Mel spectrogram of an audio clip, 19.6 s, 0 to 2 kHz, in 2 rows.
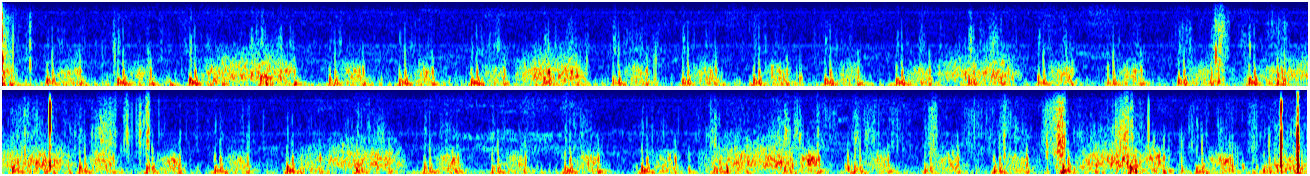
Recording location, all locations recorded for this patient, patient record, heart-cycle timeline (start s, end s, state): mitral valve (MV)
aortic valve (AV)+pulmonary valve (PV)+tricuspid valve (TV)+mitral valve (MV)
#Age: Child
#Sex: Female
#Height: 121.0 cm
#Weight: 28.5 kg
#Pregnancy status: False
#Murmur: Present
#Murmur locations: aortic valve (AV)+mitral valve (MV)+pulmonary valve (PV)+tricuspid valve (TV)
#Most audible location: pulmonary valve (PV)
#Systolic murmur timing: Holosystolic
#Systolic murmur shape: Plateau
#Systolic murmur grading: III/VI or higher
#Systolic murmur pitch: High
#Systolic murmur quality: Blowing
#Diastolic murmur timing: nan
#Diastolic murmur shape: nan
#Diastolic murmur grading: nan
#Diastolic murmur pitch: nan
#Diastolic murmur quality: nan
#Outcome: Abnormal
#Campaign: 2014 screening campaign
0.00	0.86	unannotated
0.86	1.00	S1
1.00	1.10	systole
1.10	1.18	S2
1.18	1.40	diastole
1.40	1.52	S1
1.52	1.60	systole
1.60	1.72	S2
1.72	1.92	diastole
1.92	2.06	S1
2.06	2.16	systole
2.16	2.26	S2
2.26	2.46	diastole
2.46	2.56	S1
2.56	2.66	systole
2.66	2.76	S2
2.76	2.98	diastole
2.98	3.10	S1
3.10	3.20	systole
3.20	3.30	S2
3.30	3.52	diastole
3.52	3.64	S1
3.64	3.74	systole
3.74	3.82	S2
3.82	4.02	diastole
4.02	4.16	S1
4.16	4.26	systole
4.26	4.38	S2
4.38	4.60	diastole
4.60	4.70	S1
4.70	4.80	systole
4.80	4.90	S2
4.90	5.10	diastole
5.10	5.20	S1
5.20	5.30	systole
5.30	5.40	S2
5.40	5.62	diastole
5.62	5.74	S1
5.74	5.84	systole
5.84	5.94	S2
5.94	6.18	diastole
6.18	6.30	S1
6.30	6.40	systole
6.40	6.50	S2
6.50	6.70	diastole
6.70	6.82	S1
6.82	6.92	systole
6.92	7.00	S2
7.00	7.22	diastole
7.22	7.36	S1
7.36	7.46	systole
7.46	7.58	S2
7.58	7.78	diastole
7.78	7.88	S1
7.88	7.98	systole
7.98	8.08	S2
8.08	8.30	diastole
8.30	8.40	S1
8.40	8.52	systole
8.52	8.60	S2
8.60	8.82	diastole
8.82	8.94	S1
8.94	9.06	systole
9.06	9.16	S2
9.16	9.34	diastole
9.34	9.46	S1
9.46	9.56	systole
9.56	9.66	S2
9.66	9.86	diastole
9.86	10.00	S1
10.00	10.10	systole
10.10	10.22	S2
10.22	10.38	diastole
10.38	10.50	S1
10.50	10.58	systole
10.58	10.68	S2
10.68	10.88	diastole
10.88	10.98	S1
10.98	11.06	systole
11.06	11.16	S2
11.16	11.40	diastole
11.40	11.50	S1
11.50	11.60	systole
11.60	11.70	S2
11.70	11.94	diastole
11.94	12.06	S1
12.06	12.14	systole
12.14	12.24	S2
12.24	12.44	diastole
12.44	12.56	S1
12.56	12.66	systole
12.66	12.76	S2
12.76	13.00	diastole
13.00	13.08	S1
13.08	13.16	systole
13.16	13.28	S2
13.28	13.48	diastole
13.48	13.58	S1
13.58	13.68	systole
13.68	13.76	S2
13.76	14.02	diastole
14.02	14.14	S1
14.14	14.24	systole
14.24	14.34	S2
14.34	14.60	diastole
14.60	14.70	S1
14.70	14.80	systole
14.80	14.88	S2
14.88	15.16	diastole
15.16	15.30	S1
15.30	15.36	systole
15.36	15.46	S2
15.46	15.58	diastole
15.58	15.72	S1
15.72	15.84	systole
15.84	15.96	S2
15.96	16.16	diastole
16.16	16.28	S1
16.28	16.40	systole
16.40	16.52	S2
16.52	16.72	diastole
16.72	16.82	S1
16.82	16.92	systole
16.92	17.02	S2
17.02	17.24	diastole
17.24	19.58	unannotated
